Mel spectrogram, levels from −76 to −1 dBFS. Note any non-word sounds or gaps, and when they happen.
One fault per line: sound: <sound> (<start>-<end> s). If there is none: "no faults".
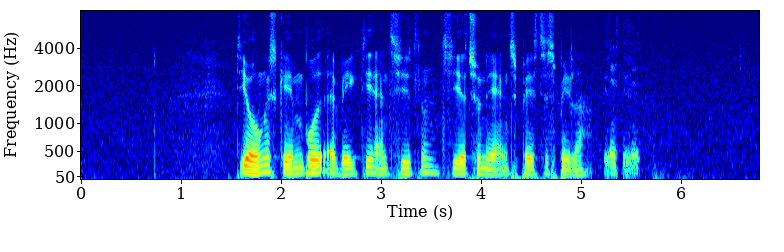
sound: laugh (5.2-5.6 s)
